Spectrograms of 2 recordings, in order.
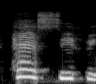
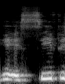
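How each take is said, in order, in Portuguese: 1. A vogal é pronunciada aberta. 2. A vogal é pronunciada fechada. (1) "se é aberto" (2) "se é fechado"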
